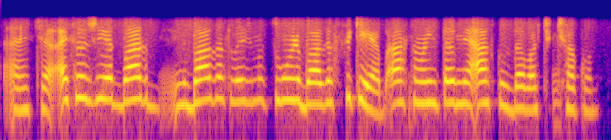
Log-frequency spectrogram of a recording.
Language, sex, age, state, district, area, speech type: Kashmiri, female, 18-30, Jammu and Kashmir, Baramulla, rural, conversation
